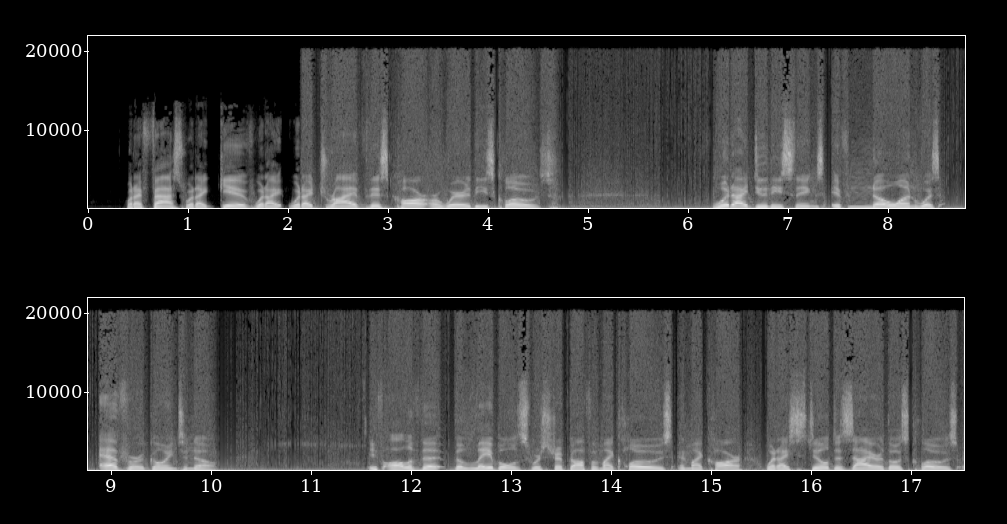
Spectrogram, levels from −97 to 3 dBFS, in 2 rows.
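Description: From 2.12 s onward, buzzy distortion and noisy pauses show waveform steps of about -35 dBFS and broadband spectrogram haze; the likely cause is a stuck bit.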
